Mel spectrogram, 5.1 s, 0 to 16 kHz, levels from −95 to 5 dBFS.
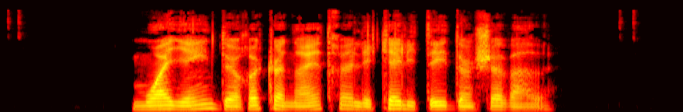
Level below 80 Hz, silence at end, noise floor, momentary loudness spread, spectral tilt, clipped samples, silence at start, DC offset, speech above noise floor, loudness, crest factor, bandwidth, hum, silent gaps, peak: -64 dBFS; 1 s; under -90 dBFS; 10 LU; -4 dB/octave; under 0.1%; 1 s; under 0.1%; over 66 dB; -23 LUFS; 24 dB; 11.5 kHz; none; none; -2 dBFS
